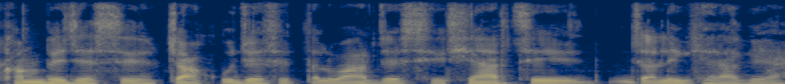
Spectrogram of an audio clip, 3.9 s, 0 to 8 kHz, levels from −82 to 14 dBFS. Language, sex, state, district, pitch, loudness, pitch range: Hindi, male, Chhattisgarh, Balrampur, 130 Hz, -22 LUFS, 125-135 Hz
